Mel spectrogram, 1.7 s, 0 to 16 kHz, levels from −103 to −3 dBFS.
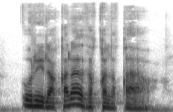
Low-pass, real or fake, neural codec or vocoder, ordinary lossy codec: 14.4 kHz; fake; autoencoder, 48 kHz, 128 numbers a frame, DAC-VAE, trained on Japanese speech; MP3, 96 kbps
